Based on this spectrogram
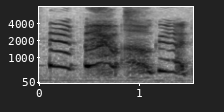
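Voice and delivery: high, squeaky "oh god"; high-pitched fan whimper; overwhelmed fangirling. Real, not acted. Overwhelmed reliving a fan moment.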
